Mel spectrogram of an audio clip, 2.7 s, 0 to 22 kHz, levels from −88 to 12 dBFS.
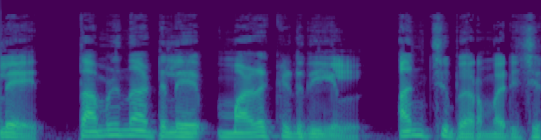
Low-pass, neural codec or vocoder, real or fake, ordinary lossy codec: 14.4 kHz; none; real; MP3, 64 kbps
